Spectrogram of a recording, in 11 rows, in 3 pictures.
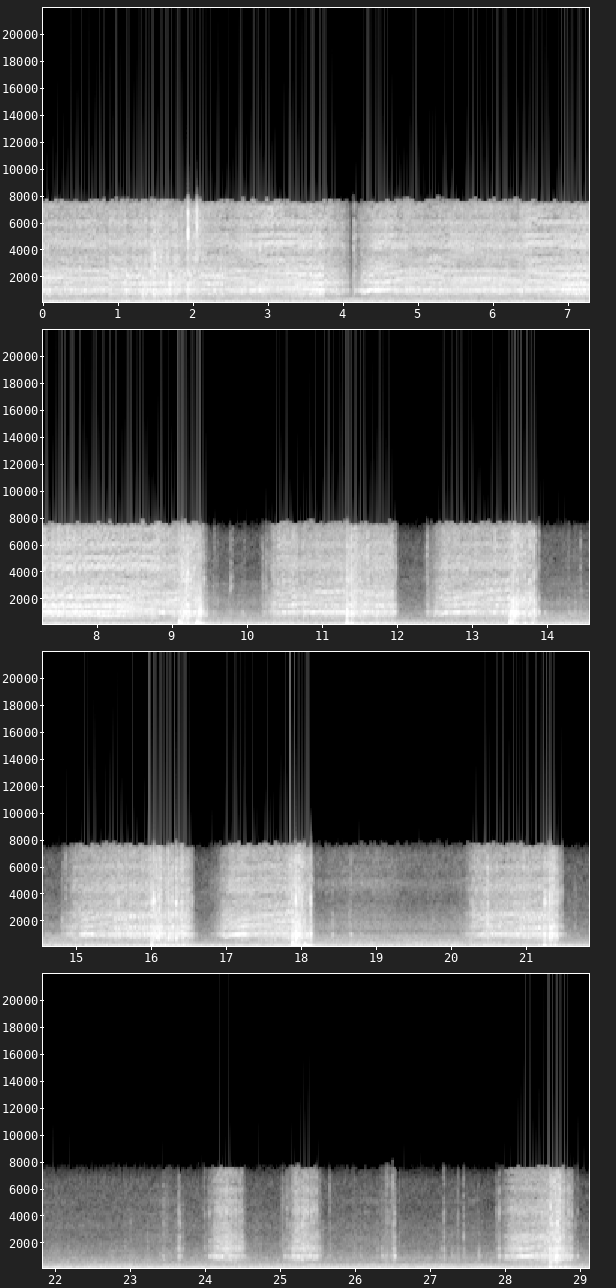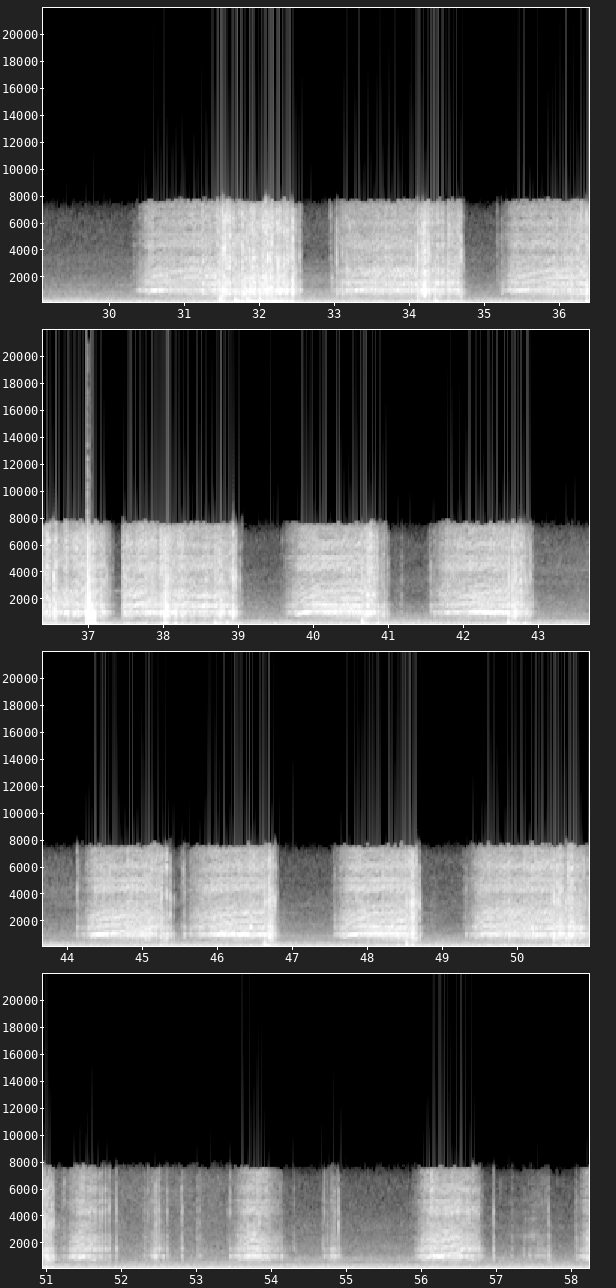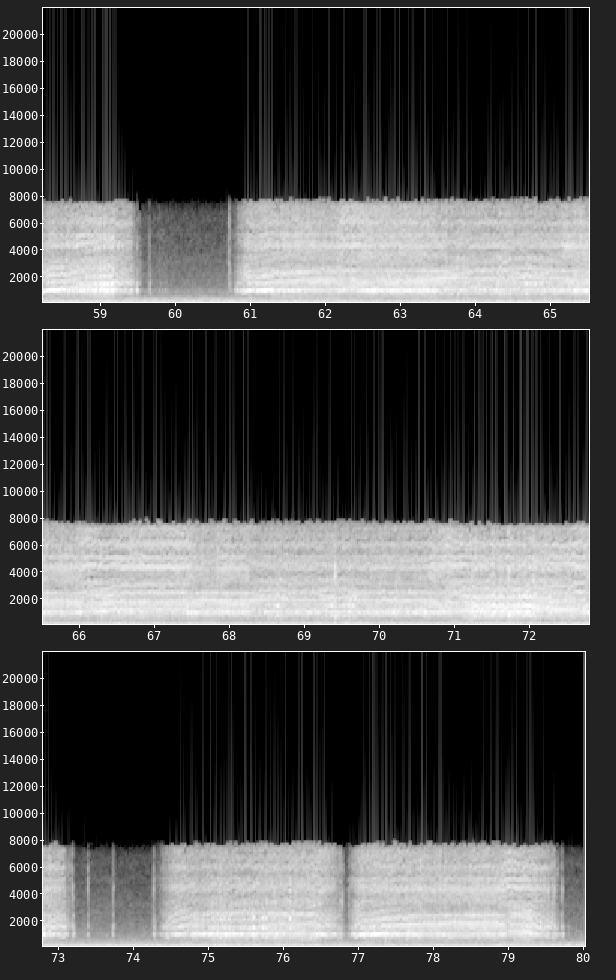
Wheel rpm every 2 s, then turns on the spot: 160, 150, 130, 160, 130, 100, 100, 60, 100, 30, 80, 0, 20, 0, 50, 90, 90, 100, 140, 110, 80, 60, 70, 80, 80, 90, 10, 10, 40, 60, 70, 160, 160, 160, 160, 160, 100, 100, 120, 120.
18-20 24-26 28-30 40-42 44-46 48-50 56-60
